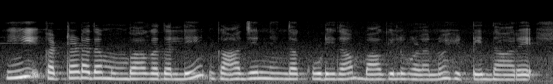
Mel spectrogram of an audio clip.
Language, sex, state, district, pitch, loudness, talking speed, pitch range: Kannada, female, Karnataka, Bangalore, 255 Hz, -14 LUFS, 75 wpm, 245-275 Hz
